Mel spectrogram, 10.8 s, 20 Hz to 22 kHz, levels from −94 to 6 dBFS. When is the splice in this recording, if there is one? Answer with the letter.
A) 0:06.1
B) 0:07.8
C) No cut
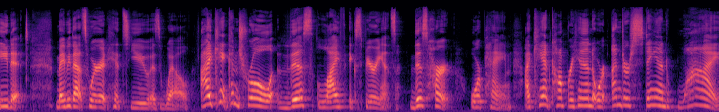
A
